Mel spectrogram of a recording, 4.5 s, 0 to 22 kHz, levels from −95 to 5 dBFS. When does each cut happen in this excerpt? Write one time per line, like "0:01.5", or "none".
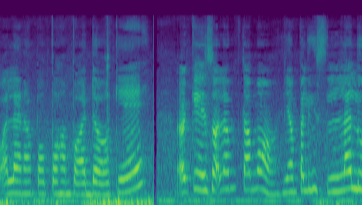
none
